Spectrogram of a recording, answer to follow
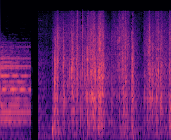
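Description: The tail of a short musical transition sting, which stops about half a second in. Then a parts bag is pulled open by hand, crinkling and tearing.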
